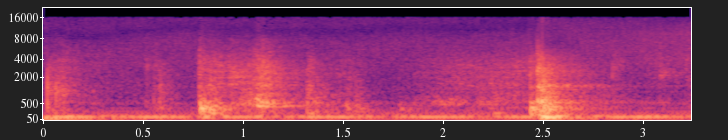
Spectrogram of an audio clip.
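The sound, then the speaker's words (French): A wooden drawer slides open with a scraping rumble as a man puts a bank statement into it, then about two seconds later is pushed shut with a firmer knock, with a low background hum. “Met l'avis de passage dans sa poche, le relevé de compte, il va le mettre dans son tiroir.”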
